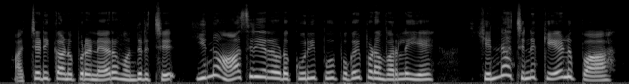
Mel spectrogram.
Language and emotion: Tamil, fearful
